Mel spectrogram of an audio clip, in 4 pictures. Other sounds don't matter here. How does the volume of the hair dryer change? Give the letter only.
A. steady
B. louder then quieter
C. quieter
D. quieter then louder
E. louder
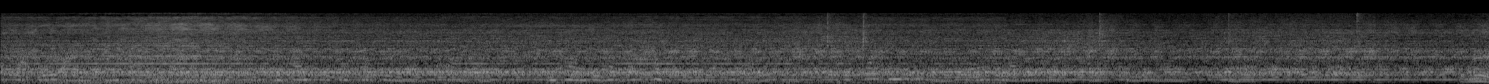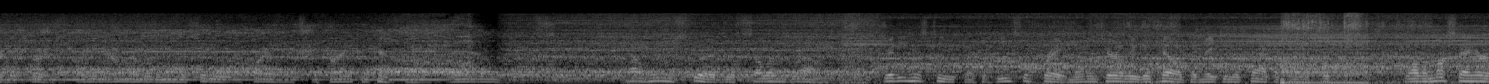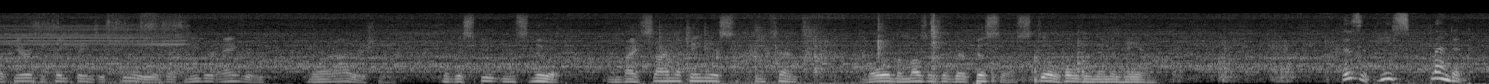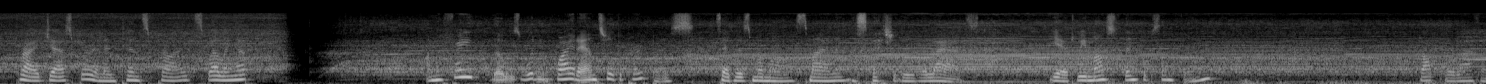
A.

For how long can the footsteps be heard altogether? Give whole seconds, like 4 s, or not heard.
8 s.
